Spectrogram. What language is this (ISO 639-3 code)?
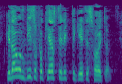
deu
